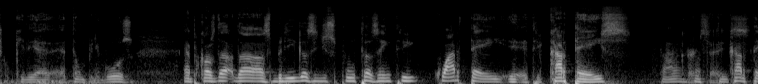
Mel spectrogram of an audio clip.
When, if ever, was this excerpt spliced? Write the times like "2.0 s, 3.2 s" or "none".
none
